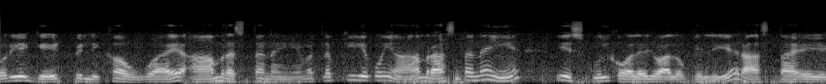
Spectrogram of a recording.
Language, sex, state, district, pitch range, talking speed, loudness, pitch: Hindi, male, Bihar, Jamui, 120-170 Hz, 210 wpm, -20 LUFS, 130 Hz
